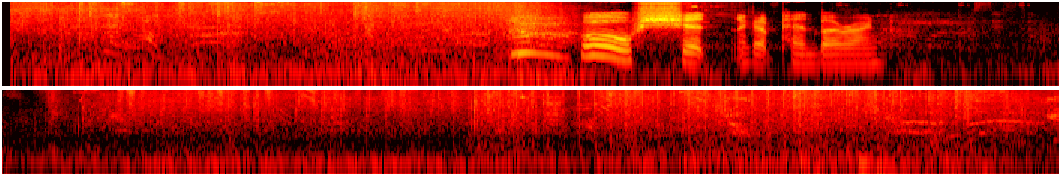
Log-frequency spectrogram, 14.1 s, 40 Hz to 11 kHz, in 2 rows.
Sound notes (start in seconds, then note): 3.4 gasp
